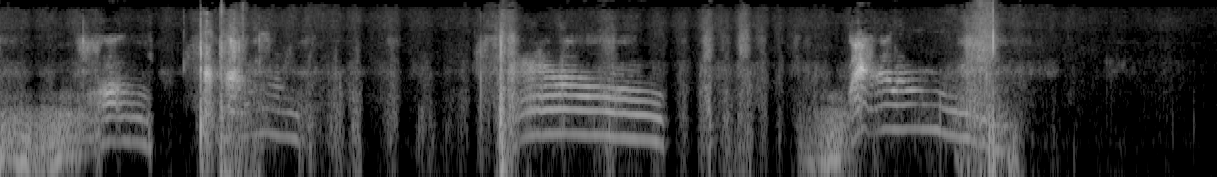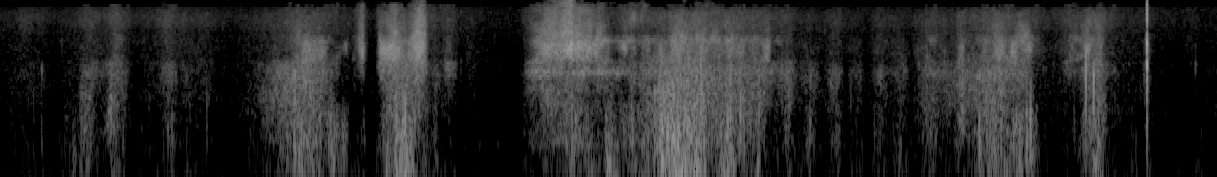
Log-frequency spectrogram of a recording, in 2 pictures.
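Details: Angry cat uttering a run of loud arching meows, each rising then falling, four or five in quick succession over the first seven seconds, followed by scattered thumps, clicks and rustling indoors.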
